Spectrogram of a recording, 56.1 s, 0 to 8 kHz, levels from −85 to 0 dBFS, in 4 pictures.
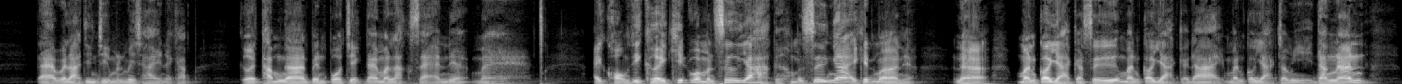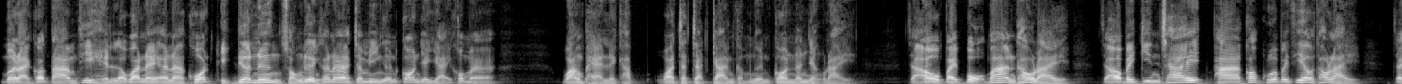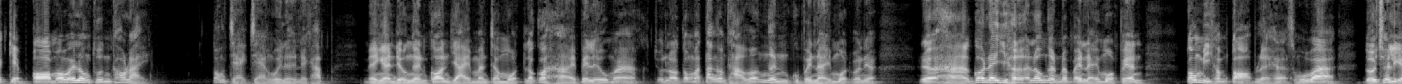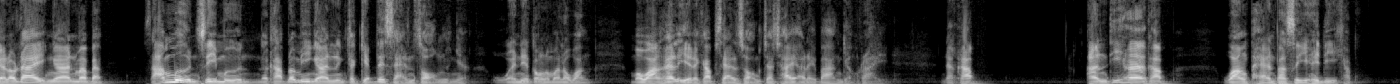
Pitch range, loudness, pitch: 105-145 Hz, -17 LUFS, 120 Hz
